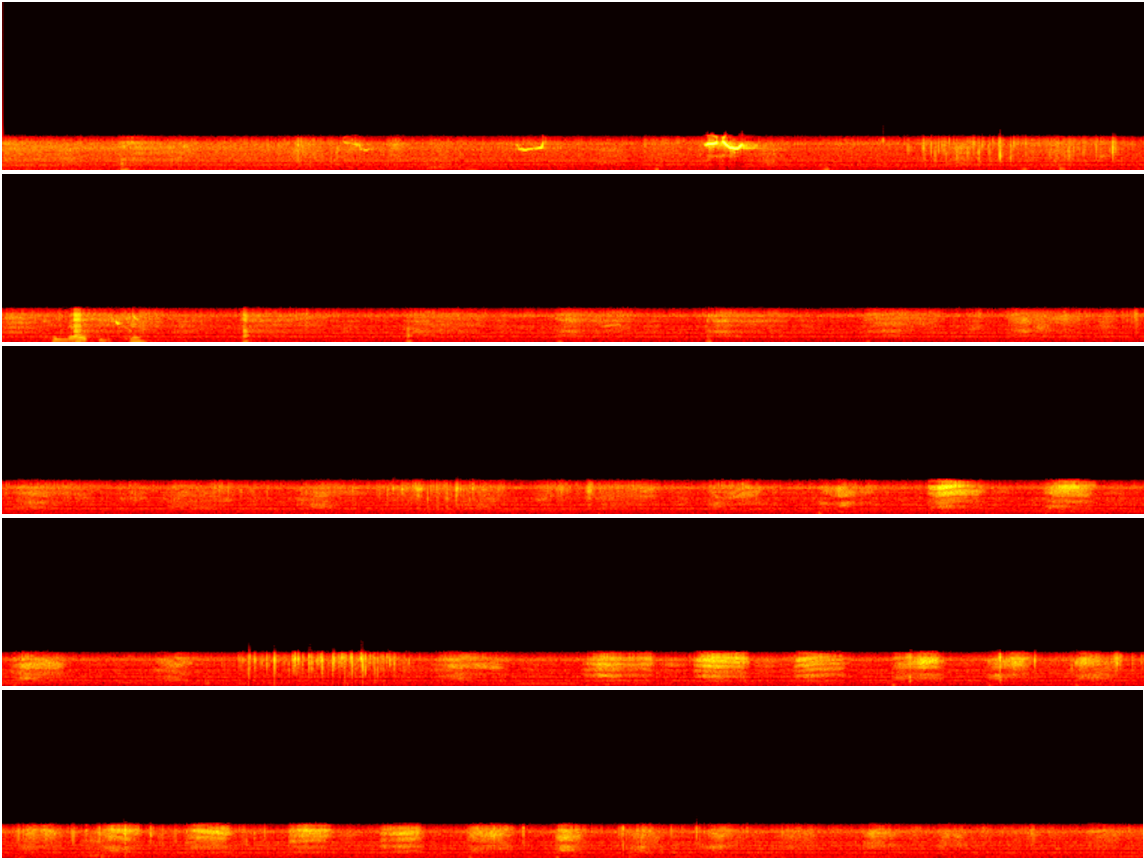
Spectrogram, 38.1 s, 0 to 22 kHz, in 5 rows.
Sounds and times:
Animal: 4.7s - 5.2s, 11.3s - 37.0s.

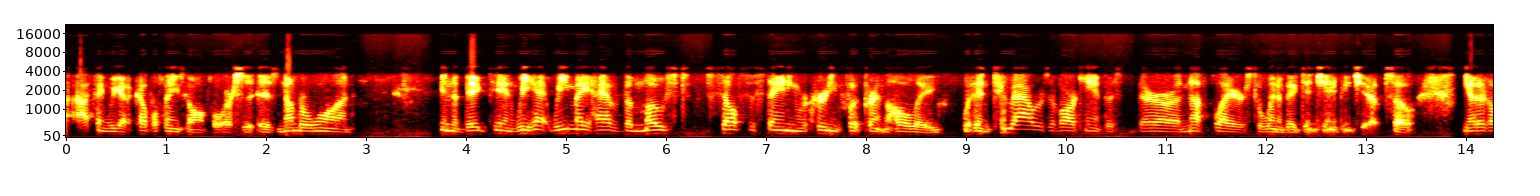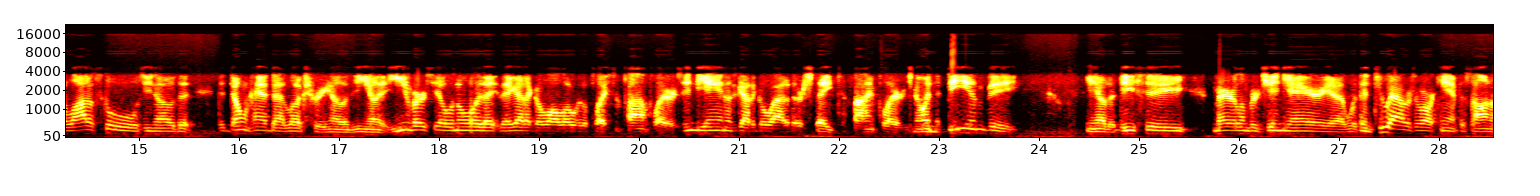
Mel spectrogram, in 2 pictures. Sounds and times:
Speech: 0.0s - 23.8s, 24.5s - 28.5s.

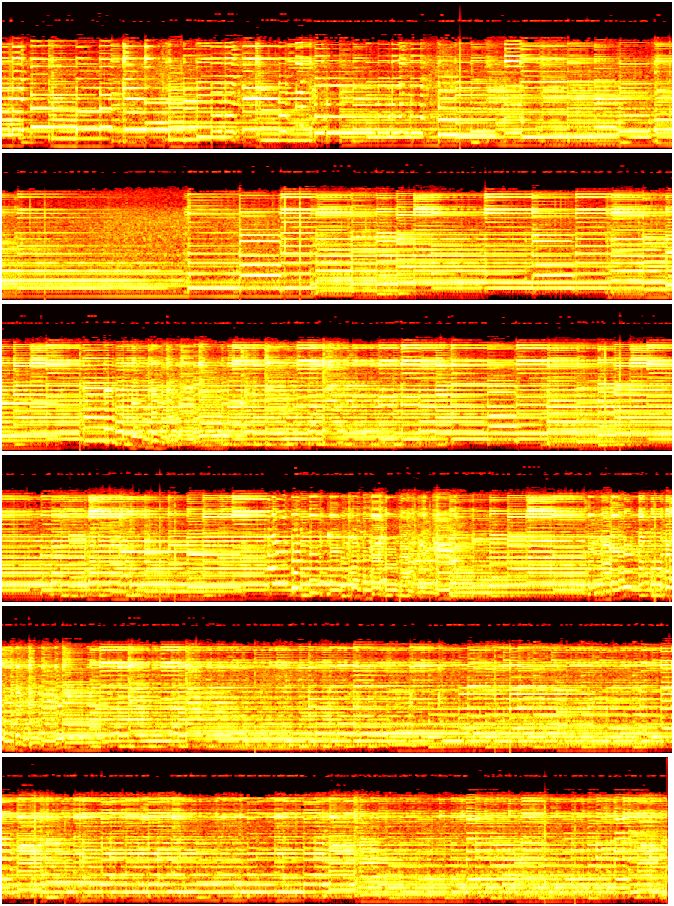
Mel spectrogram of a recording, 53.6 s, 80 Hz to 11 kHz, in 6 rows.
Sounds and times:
Strum: 0.0s - 53.5s.

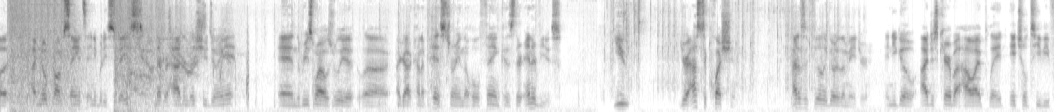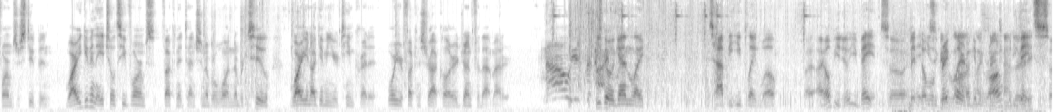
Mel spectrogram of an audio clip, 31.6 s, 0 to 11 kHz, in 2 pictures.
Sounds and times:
Speech: 0.0s - 3.6s, 4.2s - 8.4s, 11.8s - 25.5s, 26.4s - 31.6s.

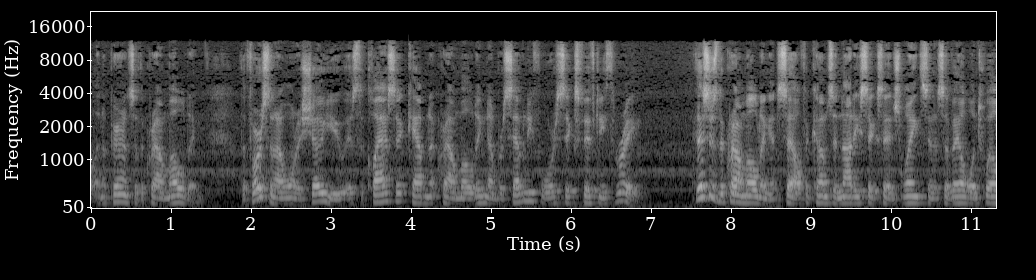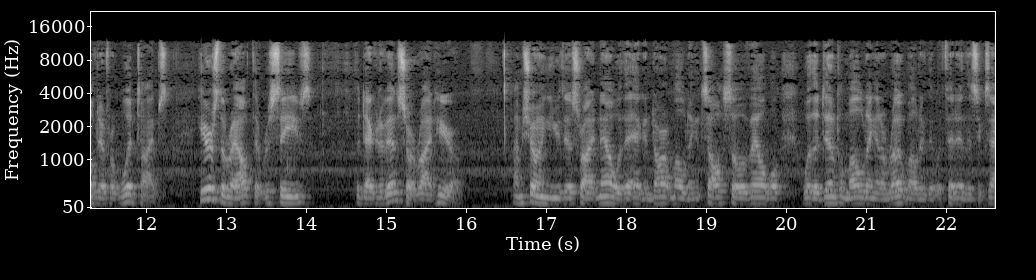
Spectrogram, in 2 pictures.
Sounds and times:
Speech: 0.0s - 7.0s, 7.6s - 22.6s.

